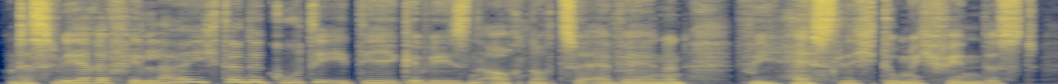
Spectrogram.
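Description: A patient, know-it-all teenage girl witch, as a male audiobook reader puts her on. She talks slowly and explains everything with exaggerated patience, pitched above the reader's own voice. Close, dry recording. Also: expressive, creaky, breathy edge, dry recording, heavily acted.

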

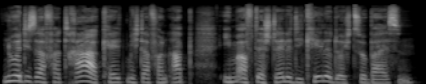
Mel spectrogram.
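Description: A woman's voice: mid-range voice, fairly quick, dry recording, clean studio sound, lightly acted. Woman voicing a tense, hot-tempered young man. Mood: cold, insistent. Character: hot-tempered young man, barely holding back rage.

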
